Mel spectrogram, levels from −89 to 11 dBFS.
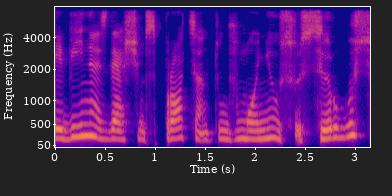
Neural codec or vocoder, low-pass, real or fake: codec, 24 kHz, 3.1 kbps, DualCodec; 7.2 kHz; fake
